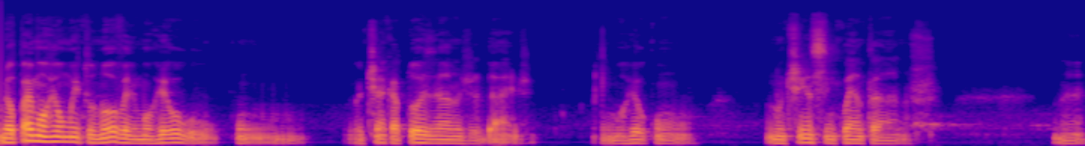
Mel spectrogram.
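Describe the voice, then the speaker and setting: A man with a dark, mellow tone and fairly low pitch talks at a moderate pace, using ordinary pitch variation, big swings in loudness, and long, frequent pauses. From Brazil, Niterói, Rio de Janeiro. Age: 50s. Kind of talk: interview testimony. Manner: halting, with frequent fillers.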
